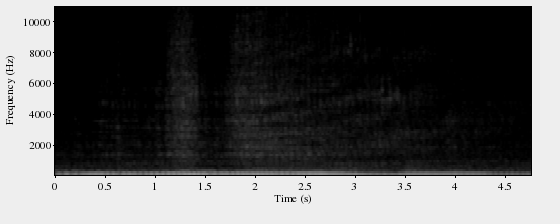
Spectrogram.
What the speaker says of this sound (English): started the engine, and pulled away from the curb.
